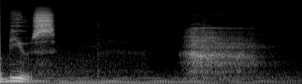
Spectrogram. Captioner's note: sighs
